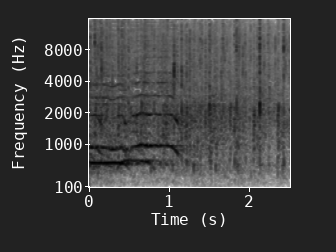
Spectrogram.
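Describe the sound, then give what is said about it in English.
An audience cheers and screams loudly to vote for the video game Symphony of the Night, with a few high-pitched shrieks standing out at the start, then settling into sustained applause and shouting that gradually tapers off. “Who wants to scream for that one?”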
